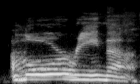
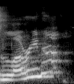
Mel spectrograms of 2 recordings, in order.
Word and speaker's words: Lina: Lorina. No, cuz she said Lina. It's Lina. La. We've all been saying your name wrong.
